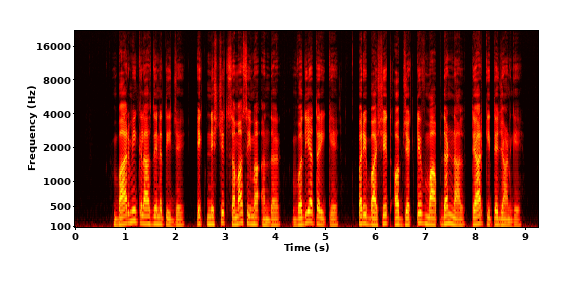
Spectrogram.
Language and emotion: Punjabi, neutral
